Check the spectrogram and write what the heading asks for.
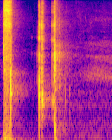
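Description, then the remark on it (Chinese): A sparkling water container is opened: one sharp crack, then two quick snapping pops, followed by a faint, steady fizzing hiss. No one speaks. “让我们轻易听气泡水的声音。”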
